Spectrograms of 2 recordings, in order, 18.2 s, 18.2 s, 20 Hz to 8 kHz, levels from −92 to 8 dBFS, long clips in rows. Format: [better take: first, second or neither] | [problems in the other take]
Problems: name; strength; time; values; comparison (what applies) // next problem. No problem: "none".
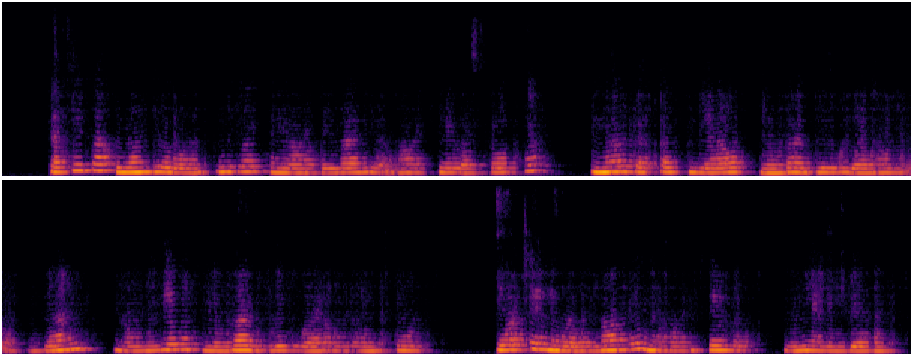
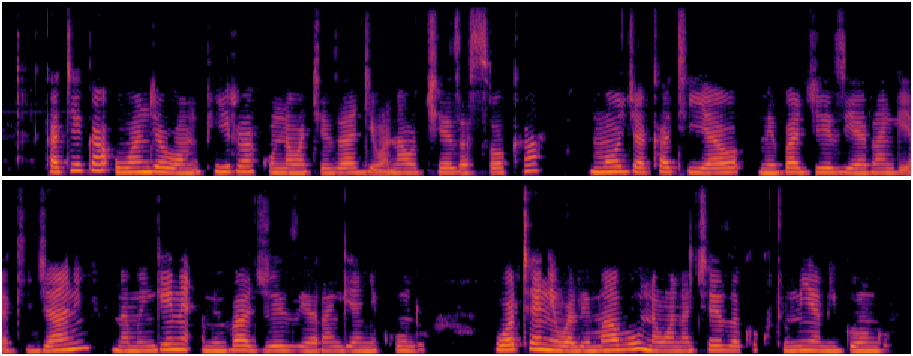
second | noise reduction (neural mask model DeepFilterNet 3)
